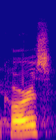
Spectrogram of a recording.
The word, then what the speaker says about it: Corps: Marine Corps. Yeah, Marine Right? Corps. Marine Corps. Yeah, Sorry, with the S is silent.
